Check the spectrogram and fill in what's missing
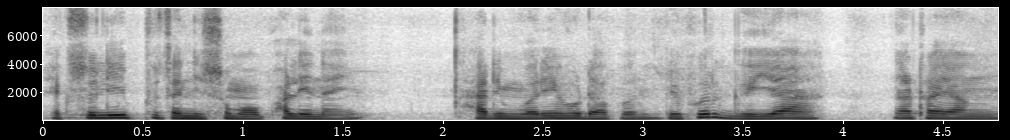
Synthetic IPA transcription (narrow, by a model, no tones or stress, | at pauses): ek̚sualipʰuzanisɔmawpʰalinaj | haɾimwaɾiɦudapʰɯɾbepʰɯɾɡɯja | natʰajaŋ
